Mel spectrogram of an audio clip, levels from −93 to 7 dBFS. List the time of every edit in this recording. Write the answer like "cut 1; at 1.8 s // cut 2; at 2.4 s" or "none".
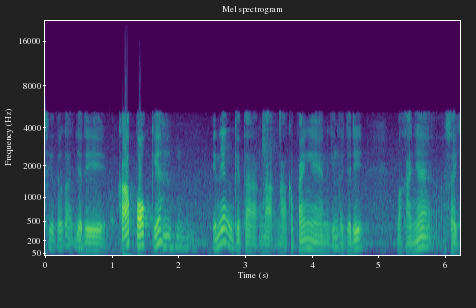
cut 1; at 1.0 s

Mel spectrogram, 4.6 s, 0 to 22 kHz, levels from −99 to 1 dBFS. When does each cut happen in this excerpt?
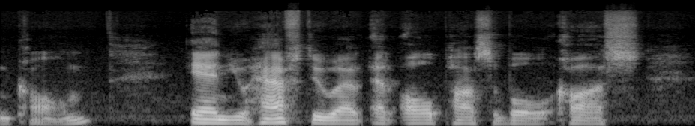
cut 1; at 2.5 s // cut 2; at 3.7 s

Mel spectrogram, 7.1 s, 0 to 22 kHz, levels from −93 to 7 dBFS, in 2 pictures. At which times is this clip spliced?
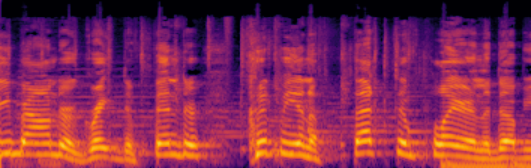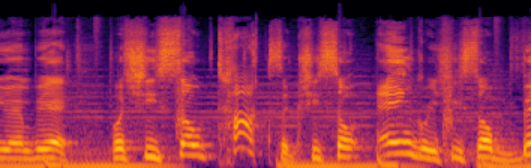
cut 1; at 5.4 s

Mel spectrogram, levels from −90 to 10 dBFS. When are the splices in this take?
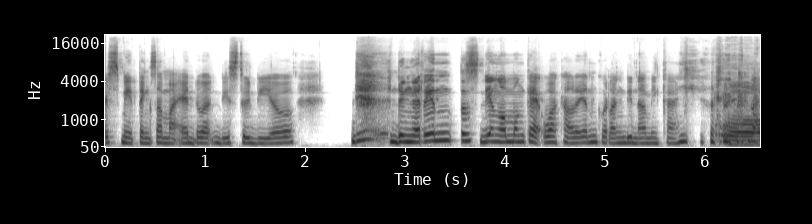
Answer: none

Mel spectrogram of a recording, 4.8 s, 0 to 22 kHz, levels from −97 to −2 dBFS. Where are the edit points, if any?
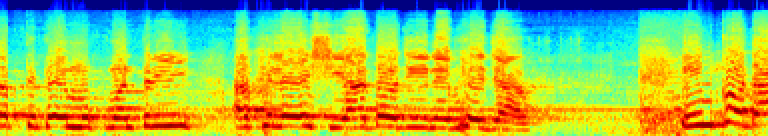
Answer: none

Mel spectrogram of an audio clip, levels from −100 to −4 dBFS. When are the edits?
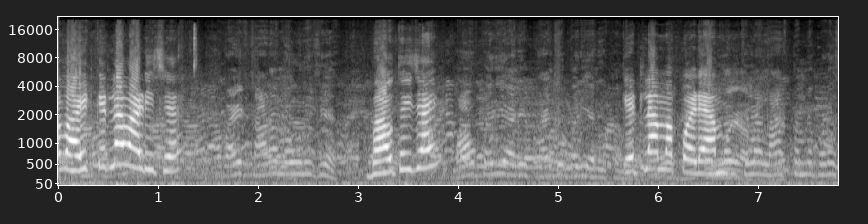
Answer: none

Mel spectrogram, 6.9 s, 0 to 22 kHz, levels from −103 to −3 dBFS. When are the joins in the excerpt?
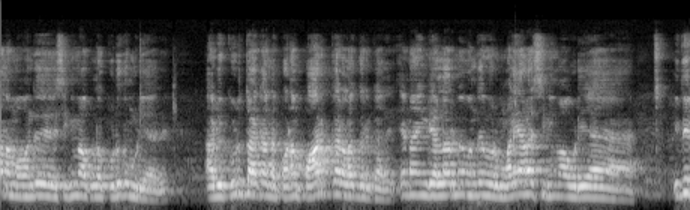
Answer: none

